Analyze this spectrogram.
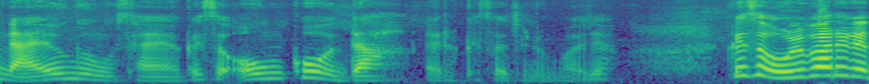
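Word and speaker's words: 温厚: 이거는 옹코라고 읽어주세요. 옹코.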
